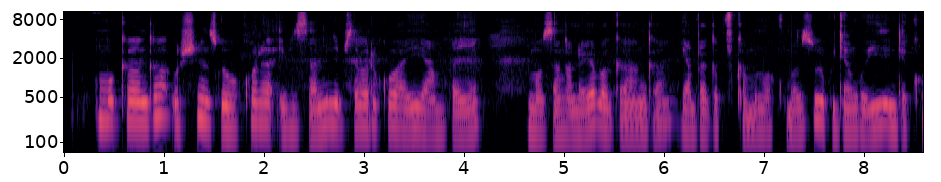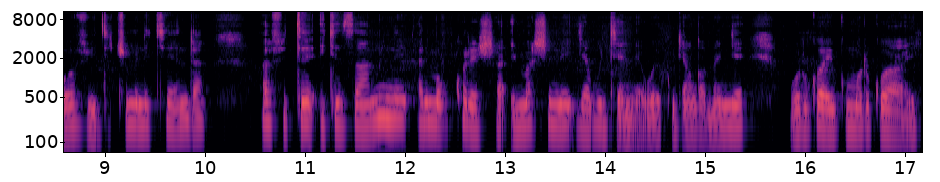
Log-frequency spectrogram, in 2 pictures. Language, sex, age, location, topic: Kinyarwanda, female, 36-49, Kigali, health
